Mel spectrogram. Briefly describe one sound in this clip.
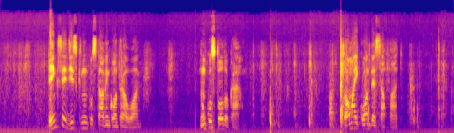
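A young man speaks firmly and clearly, close by.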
